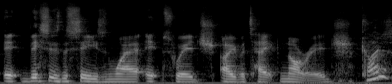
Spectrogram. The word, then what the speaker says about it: Ipswich: I said that this is the season where Ipswich overtake Norwich. Can I just say, I still love it how you pronounce Ipswich as if you're talking about a sandwich.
